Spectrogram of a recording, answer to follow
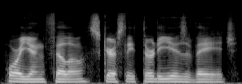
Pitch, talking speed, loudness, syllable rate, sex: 125 Hz, 175 wpm, -18 LUFS, 5.7 syllables/s, male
